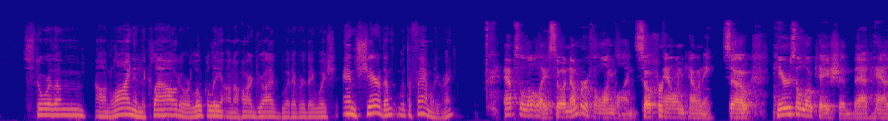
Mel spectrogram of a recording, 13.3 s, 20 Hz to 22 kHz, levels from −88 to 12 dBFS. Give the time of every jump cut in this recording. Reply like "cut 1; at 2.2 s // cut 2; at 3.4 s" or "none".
cut 1; at 1.4 s // cut 2; at 3.3 s // cut 3; at 4.2 s // cut 4; at 5.1 s // cut 5; at 5.9 s // cut 6; at 8.9 s // cut 7; at 9.2 s // cut 8; at 9.9 s // cut 9; at 11.6 s

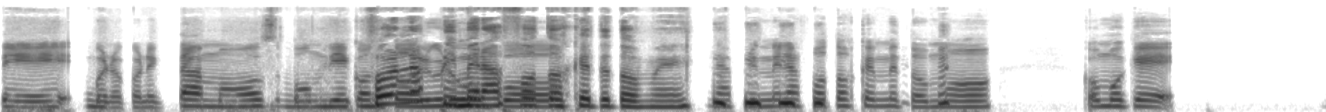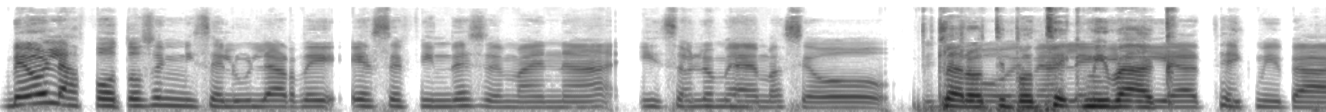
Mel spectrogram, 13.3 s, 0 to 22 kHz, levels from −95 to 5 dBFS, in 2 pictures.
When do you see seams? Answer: none

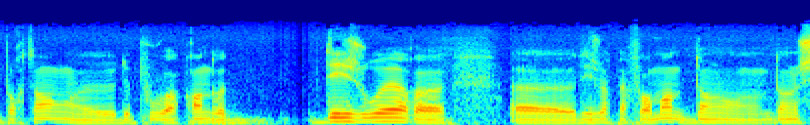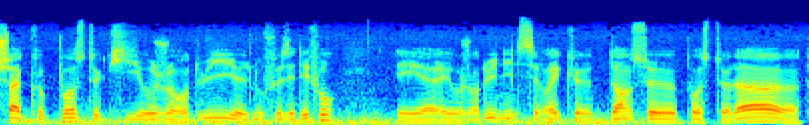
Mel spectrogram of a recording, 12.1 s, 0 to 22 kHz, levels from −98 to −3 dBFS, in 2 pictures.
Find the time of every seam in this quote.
none

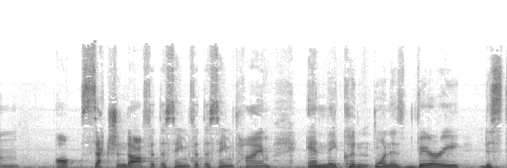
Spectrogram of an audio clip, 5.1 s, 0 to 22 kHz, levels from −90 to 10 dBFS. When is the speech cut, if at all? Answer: cut 1; at 1.9 s // cut 2; at 3.7 s

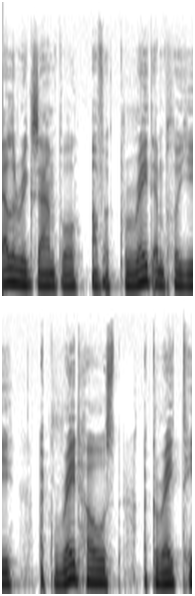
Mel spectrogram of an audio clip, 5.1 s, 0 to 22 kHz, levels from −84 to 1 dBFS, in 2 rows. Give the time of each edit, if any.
none

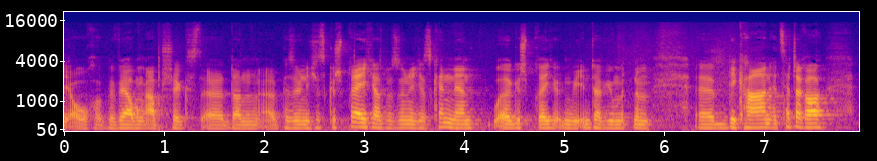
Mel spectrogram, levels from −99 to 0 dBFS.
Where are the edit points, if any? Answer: none

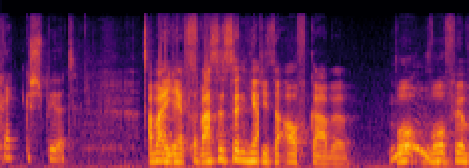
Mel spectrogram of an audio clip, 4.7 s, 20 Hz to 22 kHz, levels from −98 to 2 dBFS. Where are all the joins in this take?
cut 1; at 2.0 s // cut 2; at 2.6 s

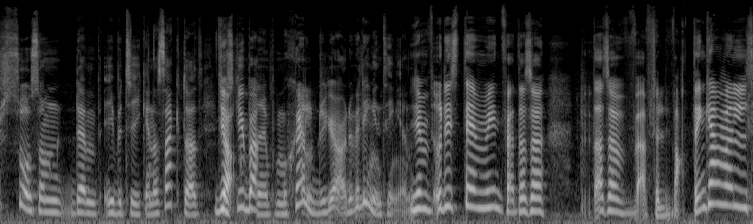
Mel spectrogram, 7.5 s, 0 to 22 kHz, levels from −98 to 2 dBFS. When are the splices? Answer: cut 1; at 1.0 s // cut 2; at 2.0 s // cut 3; at 2.6 s // cut 4; at 4.3 s // cut 5; at 5.0 s // cut 6; at 5.9 s

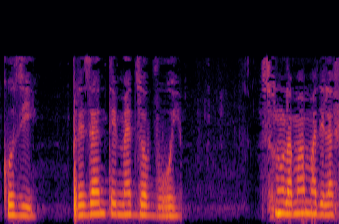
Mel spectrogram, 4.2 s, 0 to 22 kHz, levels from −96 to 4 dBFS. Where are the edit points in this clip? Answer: cut 1; at 3.0 s

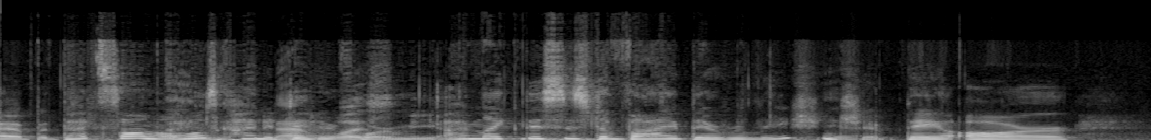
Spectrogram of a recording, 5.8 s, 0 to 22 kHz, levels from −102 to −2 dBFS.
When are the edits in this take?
cut 1; at 2.6 s // cut 2; at 3.0 s // cut 3; at 3.4 s

